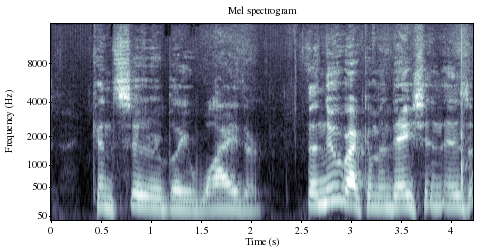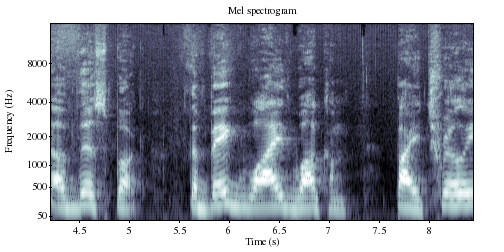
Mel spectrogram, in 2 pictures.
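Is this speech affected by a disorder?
Yes: ALS.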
